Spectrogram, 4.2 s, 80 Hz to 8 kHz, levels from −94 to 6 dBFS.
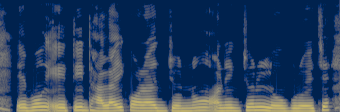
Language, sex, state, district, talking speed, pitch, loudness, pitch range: Bengali, female, West Bengal, Jalpaiguri, 125 wpm, 210 Hz, -18 LUFS, 195-230 Hz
